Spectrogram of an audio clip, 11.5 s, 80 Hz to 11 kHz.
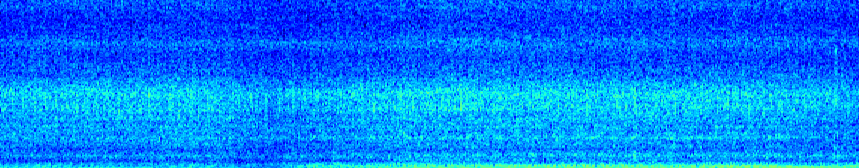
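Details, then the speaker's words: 1967 Jeep Gladiator, 6K original miles, dormant 30+ years, after mixture screw adjustment: steady, even petrol idle with a cleaned-up exhaust note, vacuum rising and speed lifting slightly; smooth idle. "Hear how the exhaust kind of cleaned up?"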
